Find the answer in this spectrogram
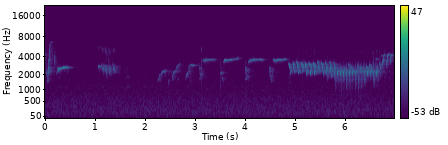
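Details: Piala Raja champion Spanish Timbrado canary, March 2014, gives short separated whistled phrases and rising notes, then a long, fast, loud bubbling roll held for about two seconds before sweeping upward.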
